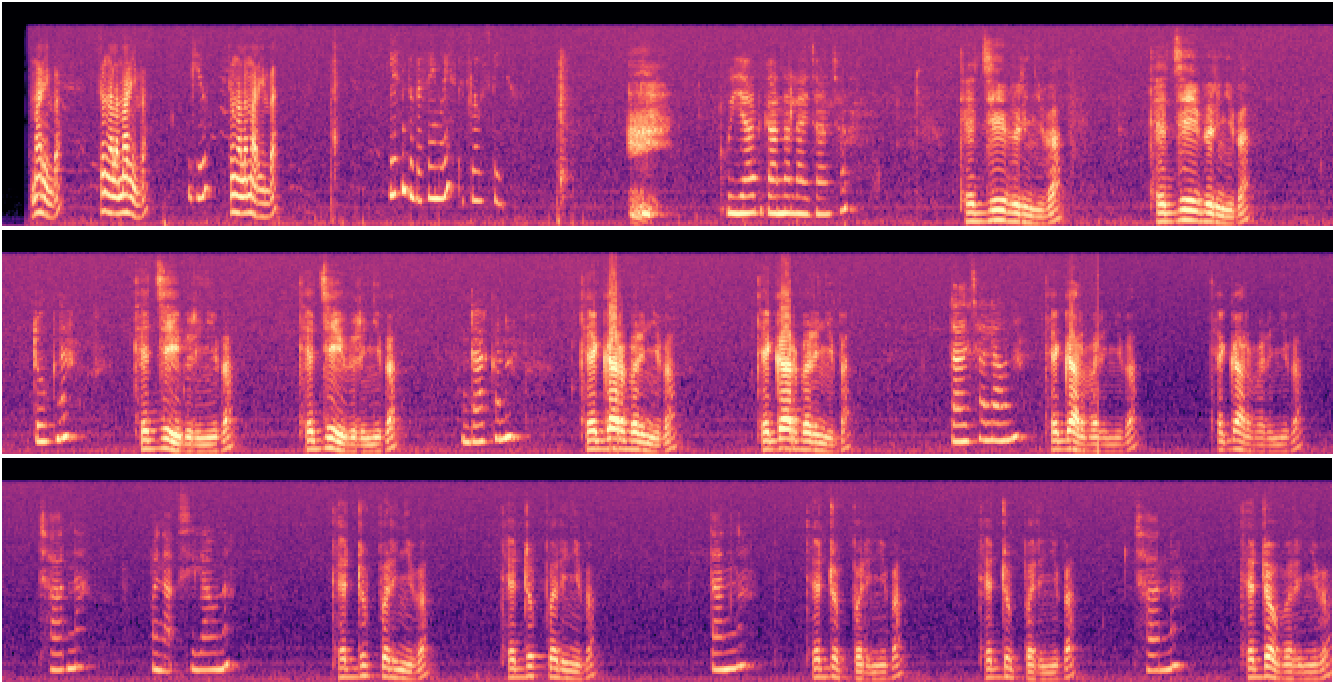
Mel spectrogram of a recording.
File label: Western Tamang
